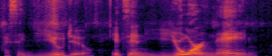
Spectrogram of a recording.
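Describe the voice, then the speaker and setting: An angry young man rants into the camera, swearing freely and veering off on tangents. His voice has a gravelly rasp and swings widely in pitch as he vents. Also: lively intonation, takes it slowly, a little mellow. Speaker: vlogger. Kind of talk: ranting personal vlog.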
